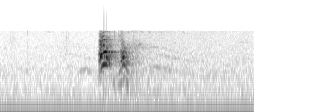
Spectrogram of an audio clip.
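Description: A dog barking twice in quick succession, two short loud barks over a faint background hiss.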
